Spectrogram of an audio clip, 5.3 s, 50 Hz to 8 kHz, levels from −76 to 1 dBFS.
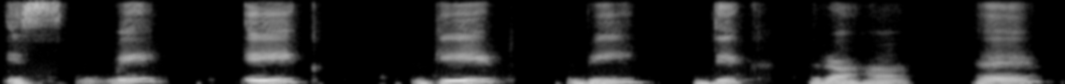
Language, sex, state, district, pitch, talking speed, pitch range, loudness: Hindi, male, Madhya Pradesh, Dhar, 225 Hz, 80 wpm, 210-270 Hz, -17 LUFS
